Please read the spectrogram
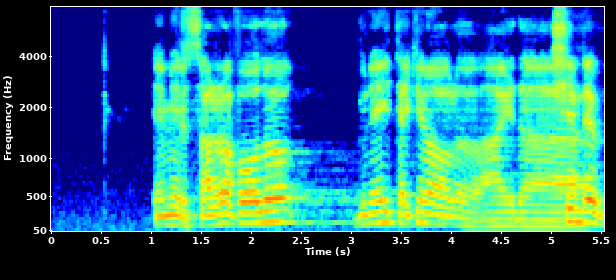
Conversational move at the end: taking over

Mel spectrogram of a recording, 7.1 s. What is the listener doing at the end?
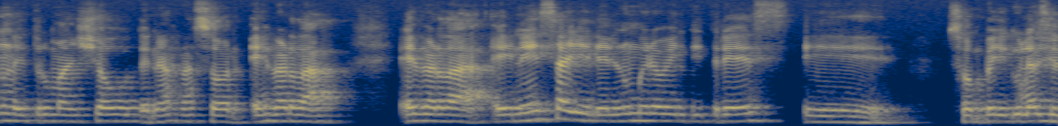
taking over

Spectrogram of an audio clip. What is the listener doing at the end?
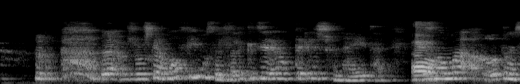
listening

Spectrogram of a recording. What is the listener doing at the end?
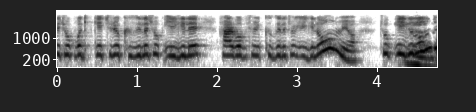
listening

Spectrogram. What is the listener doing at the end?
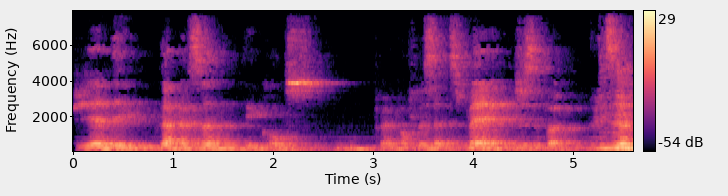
listening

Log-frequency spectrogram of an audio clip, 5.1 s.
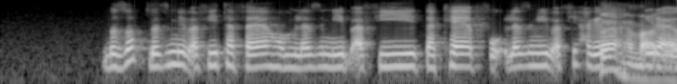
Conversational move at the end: taking over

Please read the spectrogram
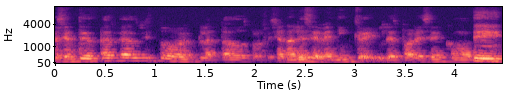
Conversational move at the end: taking over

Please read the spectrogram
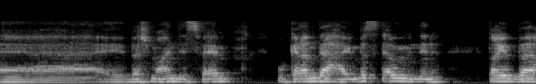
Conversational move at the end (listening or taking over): listening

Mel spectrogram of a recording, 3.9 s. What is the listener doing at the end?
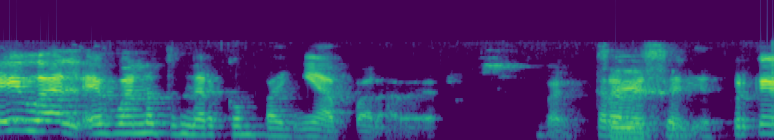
listening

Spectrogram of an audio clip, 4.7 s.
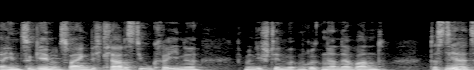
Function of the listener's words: listening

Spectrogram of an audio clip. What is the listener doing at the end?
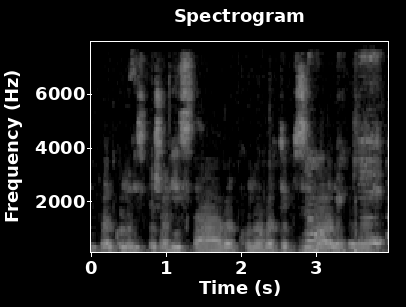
taking over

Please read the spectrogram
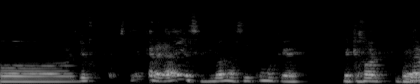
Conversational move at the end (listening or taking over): listening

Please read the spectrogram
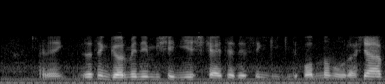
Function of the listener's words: taking over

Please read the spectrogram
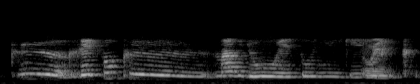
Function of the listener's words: taking over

